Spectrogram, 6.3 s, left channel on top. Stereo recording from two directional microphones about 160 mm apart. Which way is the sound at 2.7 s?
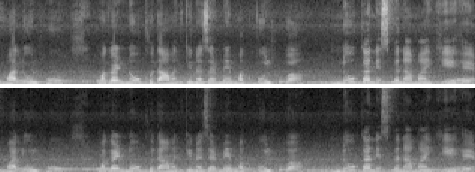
10° left (ahead or behind).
